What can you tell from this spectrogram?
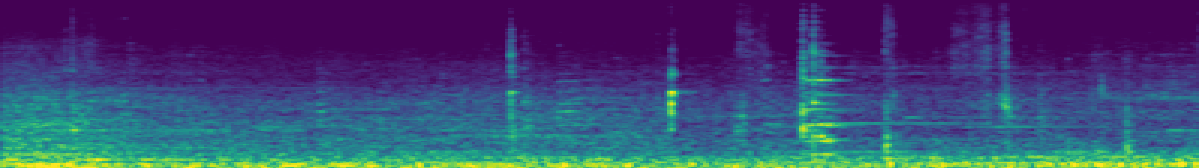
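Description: Busy outdoor street ambience: a steady low rumble of traffic, with a few short clicks and knocks scattered through the second half, some of them briefly ringing.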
